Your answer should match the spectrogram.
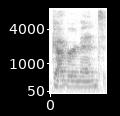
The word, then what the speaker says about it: government: The N in these words occurs in the stressed syllable. We typically don't reduce a sound when it occurs in the stressed syllable of a word.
